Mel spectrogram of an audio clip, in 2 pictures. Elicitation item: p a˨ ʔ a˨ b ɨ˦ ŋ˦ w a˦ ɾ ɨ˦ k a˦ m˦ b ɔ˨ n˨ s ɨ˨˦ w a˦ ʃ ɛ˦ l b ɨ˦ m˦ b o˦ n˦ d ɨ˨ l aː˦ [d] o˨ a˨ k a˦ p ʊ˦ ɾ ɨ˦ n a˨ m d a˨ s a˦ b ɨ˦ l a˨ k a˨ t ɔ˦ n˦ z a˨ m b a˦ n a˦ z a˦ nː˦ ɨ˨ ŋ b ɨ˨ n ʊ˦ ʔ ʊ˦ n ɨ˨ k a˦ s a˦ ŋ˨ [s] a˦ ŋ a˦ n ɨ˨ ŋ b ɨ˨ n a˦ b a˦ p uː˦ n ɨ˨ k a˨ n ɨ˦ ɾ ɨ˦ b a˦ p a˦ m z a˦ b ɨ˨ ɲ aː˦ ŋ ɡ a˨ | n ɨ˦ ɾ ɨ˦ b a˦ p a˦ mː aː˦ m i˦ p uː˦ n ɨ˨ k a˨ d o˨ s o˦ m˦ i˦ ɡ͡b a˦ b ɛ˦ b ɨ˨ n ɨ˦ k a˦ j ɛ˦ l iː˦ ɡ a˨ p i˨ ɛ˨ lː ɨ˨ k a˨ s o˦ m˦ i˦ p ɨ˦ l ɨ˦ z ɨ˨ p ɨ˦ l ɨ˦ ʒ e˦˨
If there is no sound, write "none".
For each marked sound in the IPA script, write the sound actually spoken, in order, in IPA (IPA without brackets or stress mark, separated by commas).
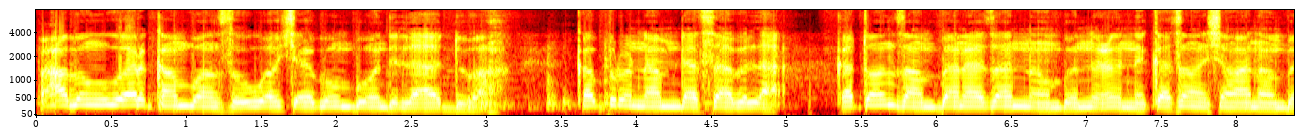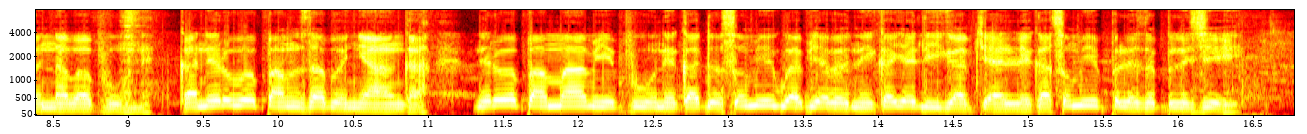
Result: d, ʃ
